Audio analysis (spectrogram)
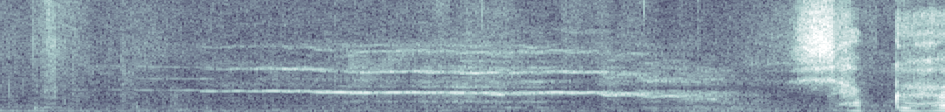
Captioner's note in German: Wiehern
